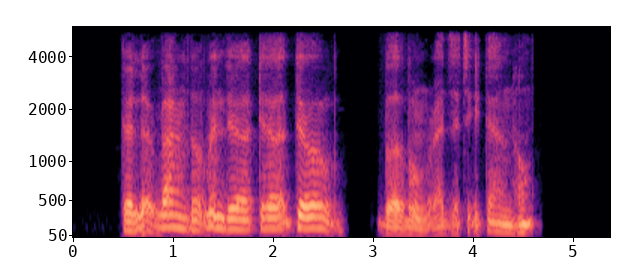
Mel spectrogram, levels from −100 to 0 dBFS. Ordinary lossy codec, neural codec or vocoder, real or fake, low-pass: AAC, 48 kbps; codec, 16 kHz, 0.5 kbps, FunCodec, trained on LibriTTS, 25 frames a second; fake; 5.4 kHz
